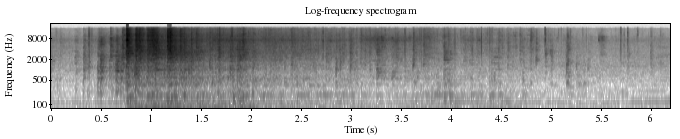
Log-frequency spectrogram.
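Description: Burning charcoal crackles and hisses.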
